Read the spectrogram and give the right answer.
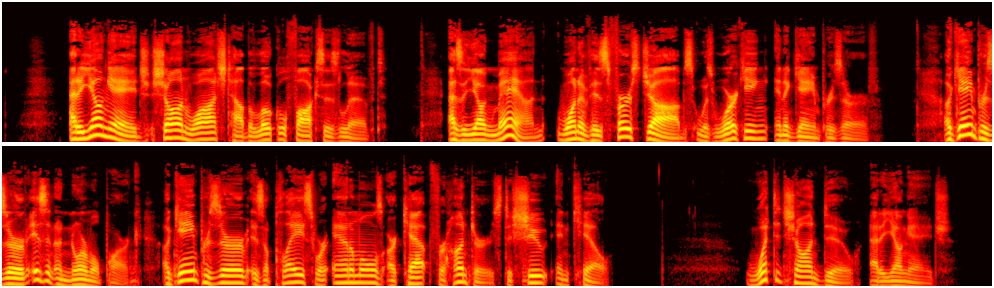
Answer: At a young age, Sean watched how the local foxes lived.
